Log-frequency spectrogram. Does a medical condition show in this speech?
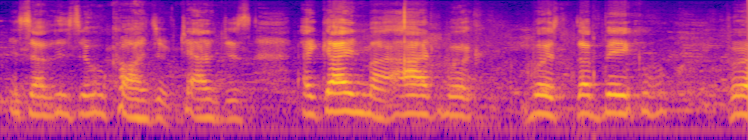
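Yes: acquired brain injury.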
